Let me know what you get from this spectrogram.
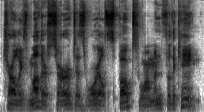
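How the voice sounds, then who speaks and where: A man reading his own children's fantasy story aloud in an animated, dramatic way, drawing out words for emphasis. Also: lowish voice, normal speed.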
